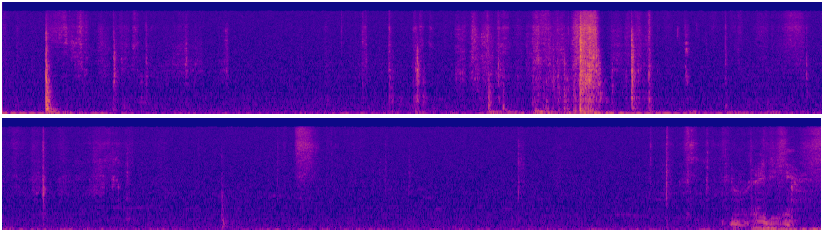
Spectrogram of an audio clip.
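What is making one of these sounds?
Card paper rustles and slides as hands handle it.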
